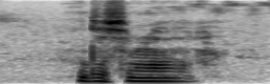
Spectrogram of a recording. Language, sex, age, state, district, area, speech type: Hindi, male, 30-45, Uttar Pradesh, Chandauli, rural, spontaneous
